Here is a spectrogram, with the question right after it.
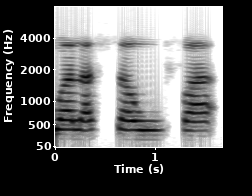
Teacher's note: ee bibir bawah bagian dalam bertemu dengan gigi seri atas Ya, ujung dua gis di atas. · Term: huruf fa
